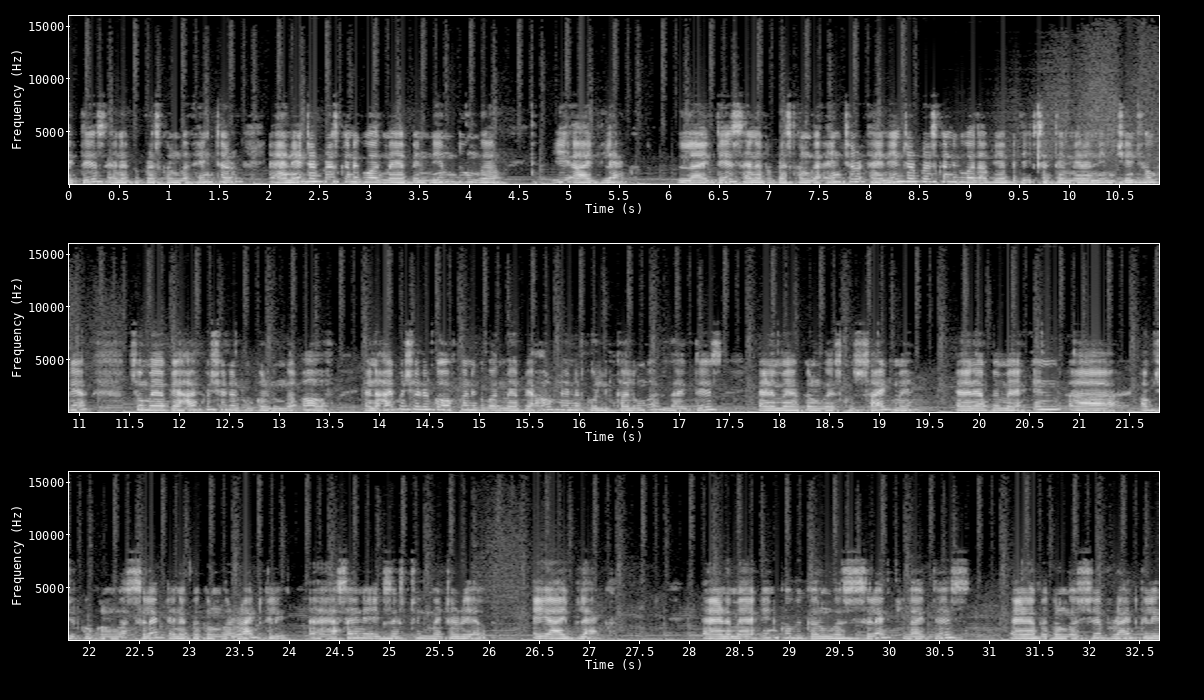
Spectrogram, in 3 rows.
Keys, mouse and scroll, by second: 3.1 click, 4.1 BackSpace, 4.8 a, 5.5 space, 5.9 b, 6.8 Return, 11.9 Return, 12.4 click, 13.4 scroll down 1, 14.0 alt+click, 15.8 o, 17.5 click, 17.7 Home, 21.1 shift+click, 22.5 right click, 29.0 right click, 31.0 right click.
